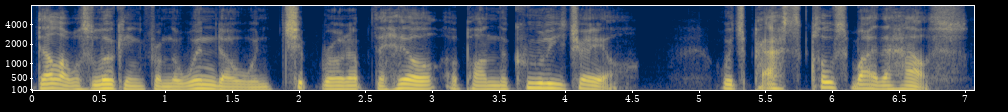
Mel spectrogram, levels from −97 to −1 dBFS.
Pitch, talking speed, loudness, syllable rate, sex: 130 Hz, 185 wpm, -19 LUFS, 4.8 syllables/s, male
